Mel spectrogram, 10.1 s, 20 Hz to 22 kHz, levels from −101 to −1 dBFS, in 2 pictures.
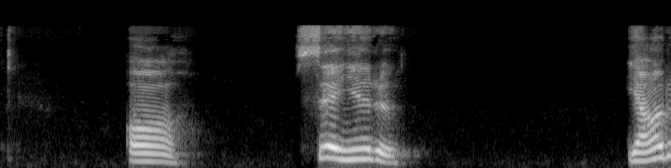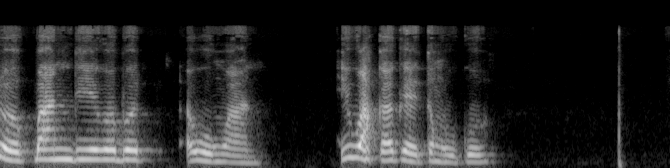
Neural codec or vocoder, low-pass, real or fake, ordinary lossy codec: none; 10.8 kHz; real; Opus, 16 kbps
